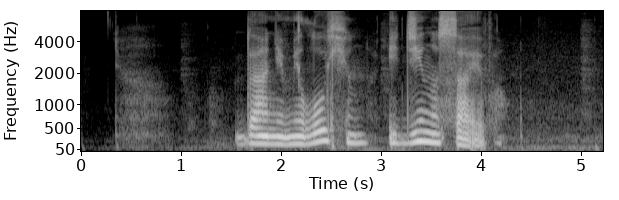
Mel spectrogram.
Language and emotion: Russian, neutral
